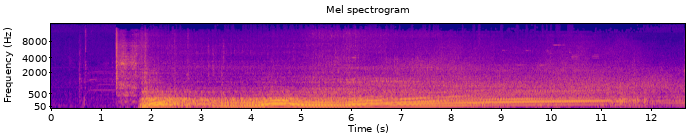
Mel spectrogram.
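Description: A Dodge Viper's V10 engine starts about a second in, is blipped once, then pulls away with the pitch rising steadily as it gathers speed, growing fainter as it moves off.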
